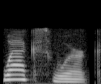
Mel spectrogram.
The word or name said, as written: waxwork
